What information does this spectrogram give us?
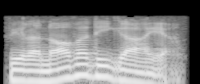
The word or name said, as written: Vila Nova de Gaia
